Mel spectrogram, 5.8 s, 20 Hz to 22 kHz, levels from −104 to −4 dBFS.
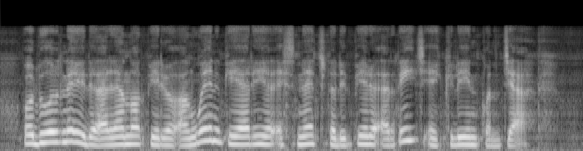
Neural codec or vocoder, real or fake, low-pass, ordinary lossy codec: autoencoder, 22.05 kHz, a latent of 192 numbers a frame, VITS, trained on many speakers; fake; none; none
